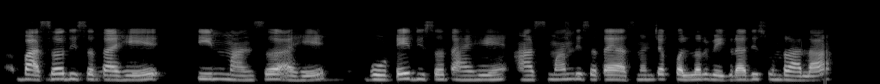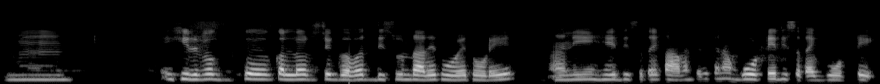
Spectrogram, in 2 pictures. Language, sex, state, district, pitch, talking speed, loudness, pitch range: Marathi, female, Maharashtra, Nagpur, 225 Hz, 125 wpm, -25 LUFS, 210-240 Hz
